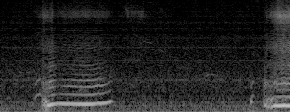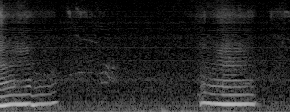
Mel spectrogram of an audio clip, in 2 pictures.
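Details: Three drawn-out, buzzy, humming breaths about every three seconds in a quiet room: a sleeping cat snoring.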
